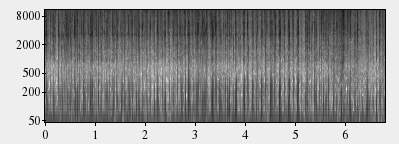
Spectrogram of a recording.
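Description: A grey whiteboard eraser with a plastic body and felt pad is held in both hands close to the mic while fingers scratch and tap it. The result is a fast, continuous stream of short, dry taps with a deep, boomy low thump under a light, bright scratchy crackle.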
